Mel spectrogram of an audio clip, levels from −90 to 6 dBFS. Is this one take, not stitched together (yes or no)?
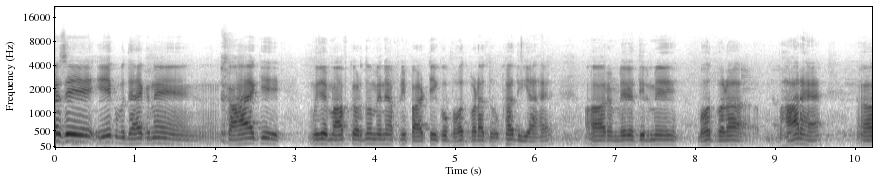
yes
